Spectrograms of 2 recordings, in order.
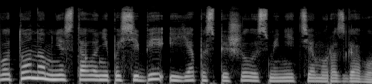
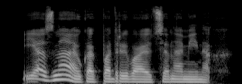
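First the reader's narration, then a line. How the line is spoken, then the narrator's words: Dry and calm. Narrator (Russian): сообщил Рубик сухо и спокойно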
